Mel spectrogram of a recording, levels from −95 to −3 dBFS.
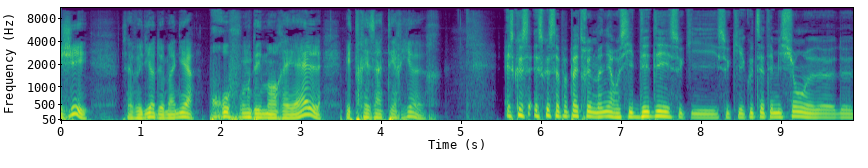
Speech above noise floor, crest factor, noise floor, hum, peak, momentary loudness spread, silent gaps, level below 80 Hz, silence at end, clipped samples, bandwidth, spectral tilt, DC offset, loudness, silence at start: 28 dB; 14 dB; -43 dBFS; none; 0 dBFS; 9 LU; none; -26 dBFS; 0 s; under 0.1%; 11 kHz; -6.5 dB/octave; under 0.1%; -16 LUFS; 0 s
